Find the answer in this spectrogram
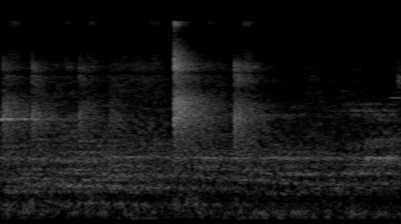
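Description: Low room noise with a brief rustling hiss, about half a second long, a little under two seconds in.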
